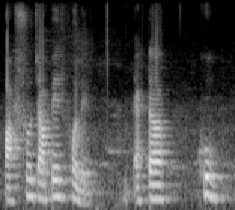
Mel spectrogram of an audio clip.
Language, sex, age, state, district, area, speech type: Bengali, male, 18-30, West Bengal, Kolkata, urban, spontaneous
